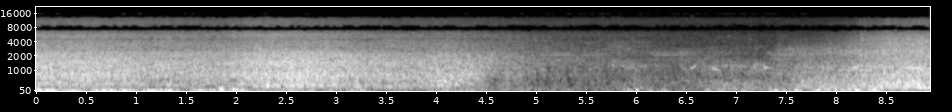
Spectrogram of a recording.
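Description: Small waves breaking and washing up a sandy beach, with wind gusting on the microphone. The surf fades to a lull about halfway through and swells again near the end.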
